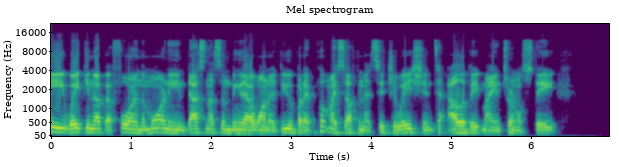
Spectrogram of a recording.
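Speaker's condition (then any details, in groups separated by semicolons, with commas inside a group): No condition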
